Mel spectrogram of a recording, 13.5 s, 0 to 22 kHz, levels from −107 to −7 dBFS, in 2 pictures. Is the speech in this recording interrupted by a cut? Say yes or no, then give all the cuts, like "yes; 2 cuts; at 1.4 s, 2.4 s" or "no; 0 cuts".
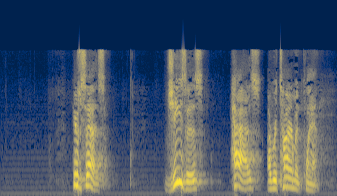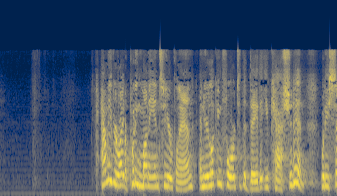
yes; 5 cuts; at 1.6 s, 5.3 s, 9.2 s, 10.2 s, 10.7 s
